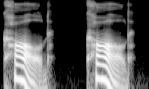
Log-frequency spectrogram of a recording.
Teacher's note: Notice that called ends with a soft D sound, not ed like a separate syllable.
